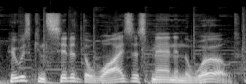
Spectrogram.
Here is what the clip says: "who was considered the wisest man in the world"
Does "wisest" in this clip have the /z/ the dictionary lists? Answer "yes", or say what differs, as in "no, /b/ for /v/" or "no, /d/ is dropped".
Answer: yes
